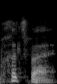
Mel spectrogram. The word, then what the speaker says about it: chutzpah: ahead and hit that like button with some chutzpah and with that mason how you doing my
